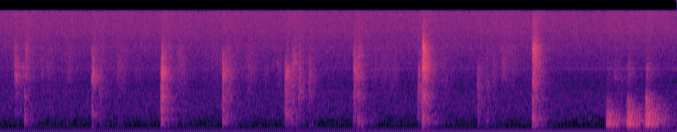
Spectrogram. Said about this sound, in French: Elle va frapper à la porte de sa chambre.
